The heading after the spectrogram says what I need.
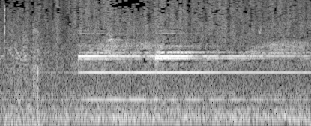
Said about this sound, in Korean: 심지어 어떻게 했는지 바람이 불었고 새소리며 간간히 풍경 소리까지 울려 퍼졌다.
